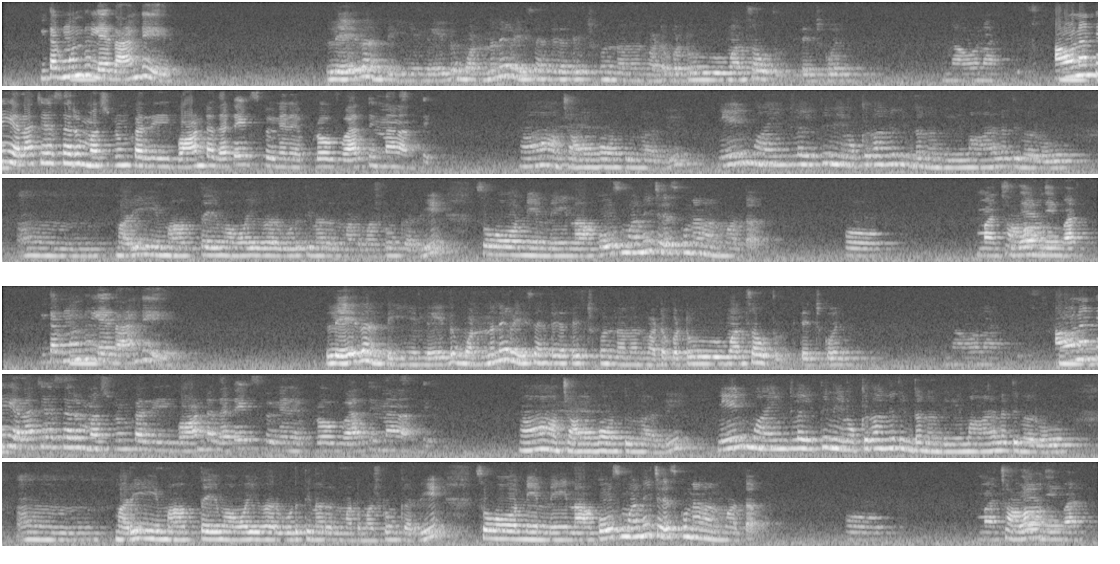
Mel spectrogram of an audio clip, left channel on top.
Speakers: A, on the left (about 75°); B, on the right (about 80°).
A: ఇంతకు ముందు
B: మ్మ్
A: లేదా అండి
B: లేదండి లేదు మొన్ననే రీసెంట్ గా తెచ్చుకున్నాను అనమాట ఒక టూ మంత్స్ అవుతుంది తెచ్చుకు
A: అవునండి
B: మ్మ్
A: అవునండి ఎలా చేశారు మస్ అదేం కర్రీ బాగుంటదా టేస్ట్ నేను ఎప్పుడో ఒక పారి తిన్నాను అంతే
B: ఆ చాలా బాగుంటుందండి నేను మా ఇంట్లో అయితే నేను ఒక్కదాన్నే తింటానండి మా ఆయన తినరు ఆ మర మా అత్తయ్య మావయ్య గారు కూడా తినారనమాట మష్రూమ్ కర్రీ సో నేను నా కోసం అని చేసుకున్నాను అనమాట
A: ఓ మంచిదే
B: చాలా
A: అండి మ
